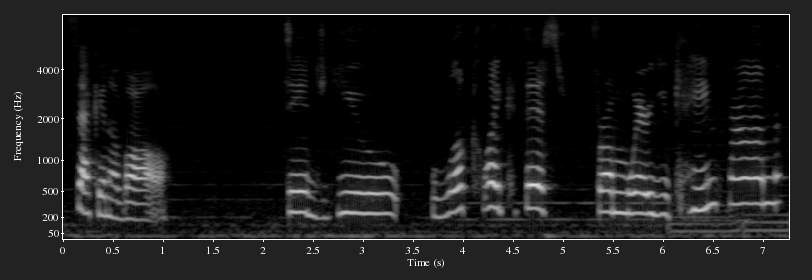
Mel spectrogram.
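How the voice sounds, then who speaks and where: A woman playing a tabletop role-playing game, talking casually and improvising in a halting, rambling way. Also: a little high, dark tone, lo-fi sound, soft background music.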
